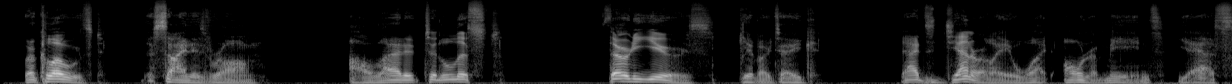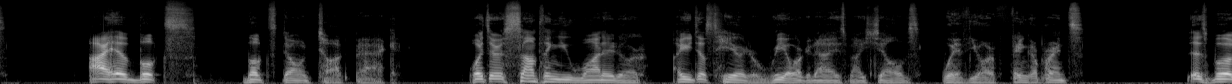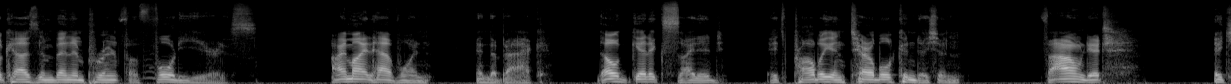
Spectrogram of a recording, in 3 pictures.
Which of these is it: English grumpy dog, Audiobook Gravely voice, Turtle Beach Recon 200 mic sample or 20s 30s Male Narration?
Audiobook Gravely voice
